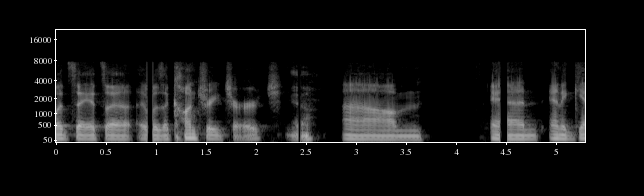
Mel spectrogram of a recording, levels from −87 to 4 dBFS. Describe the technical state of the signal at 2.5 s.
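At 2.5 s the signal is recovering from packet loss on an ADPCM call. Right after "a country church", a hard-edged hole of about 30 ms runs from 2.42 to 2.47 s, likely about three lost packets. When the speech returns, the decoder's predictor and step size are out of step with the sender's. It comes back with brief distortion, then settles over the next few tens of milliseconds. The wideband G.722 path is clear around it.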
